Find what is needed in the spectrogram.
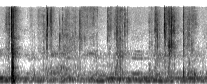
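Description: Baseball trading cards being handled and swapped in front of the camera: crinkling and rustling, with one sharp click just after the start and several smaller clicks after it.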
